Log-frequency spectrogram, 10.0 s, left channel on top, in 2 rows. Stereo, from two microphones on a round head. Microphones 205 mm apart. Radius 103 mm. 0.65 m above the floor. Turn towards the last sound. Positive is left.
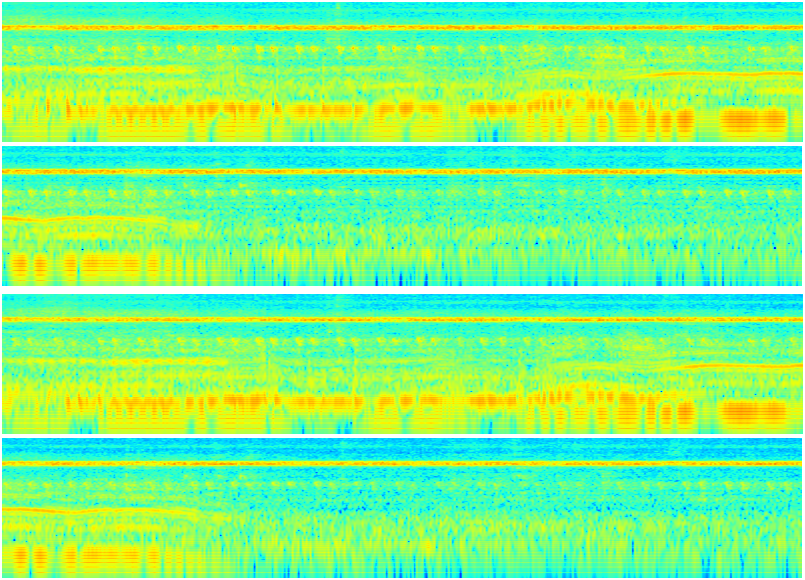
turn(degrees=20)  # may be behind; listen again after turning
